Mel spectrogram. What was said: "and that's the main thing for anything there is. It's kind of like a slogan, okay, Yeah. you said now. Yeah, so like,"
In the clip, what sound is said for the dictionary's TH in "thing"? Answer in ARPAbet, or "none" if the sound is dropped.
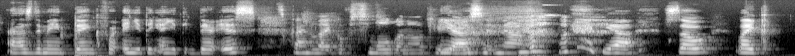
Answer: TH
